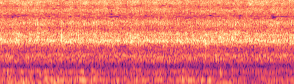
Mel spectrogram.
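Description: A pause with no speech, only a steady low hiss and hum of background noise.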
